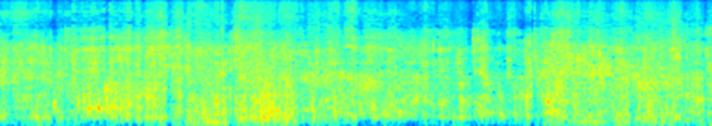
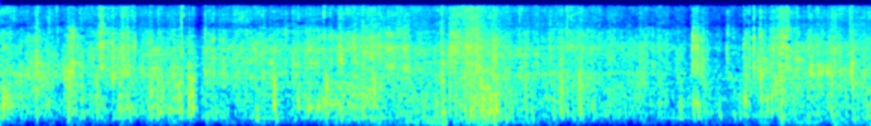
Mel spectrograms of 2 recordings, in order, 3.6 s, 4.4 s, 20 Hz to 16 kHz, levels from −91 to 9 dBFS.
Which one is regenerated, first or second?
first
